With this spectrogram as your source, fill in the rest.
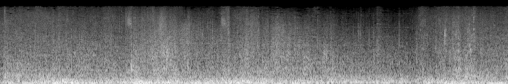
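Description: Fires roar and crackle with a deep rumble.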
